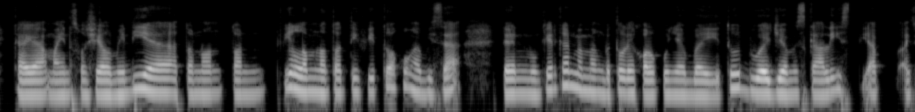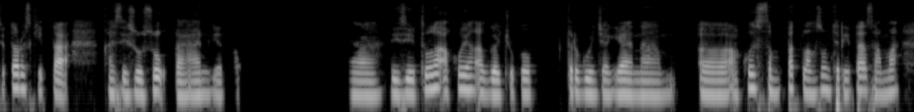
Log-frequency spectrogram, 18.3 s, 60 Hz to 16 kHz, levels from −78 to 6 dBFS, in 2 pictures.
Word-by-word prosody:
kayak 145 0 +5
main 140 0 0
sosial 145 +1 +2
media 160 0 +4
atau 155 - -3
nonton 150 +1 -4
film, 185 -5 +5
nonton 155 0 +1
TV, 160 -2 -5
itu 155 - -9
aku - - -9
enggak 160 -3 -1
bisa, 150 - -1 0.5
dan 155 0 +5
mungkin 150 +5 0
kan 230 0 +3
memang 175 -5 0
betul 155 +2 +1
ya 155 - 0
kalau 145 0 +3
punya 150 0 0
bayi 140 -1 +1
itu 200 - 0
2 165 -4 +7
jam 150 -1 +6
sekali 150 +3 -1
setiap, - - -5 0.2
eee, - - -4
itu - - -11
tuh 200 - +4
harus 195 - -3
kita - - -1 0.5
kasih 145 -2 -3
susu 150 +2 +1 0.2
kan, 140 0 -1
gitu. 140 0 -10 1.1
Nah, 140 -1 -3
di 155 - -1
situlah 185 +7 +2
aku 190 -2 0
yang 185 - -2
agak 150 -1 +1
cukup 150 0 -4 0.2
terguncangnya, 150 -2 -1
nah, 140 +1 -5 0.2
eee, 145 -1 +1
aku 195 +7 -1
sempat 180 +1 -4
langsung 160 +3 -2
cerita 165 +3 -1
sama 160 +3 -4
150 Hz, 165 wpm, -24 LUFS, 145-165 Hz, 1.1 s, 2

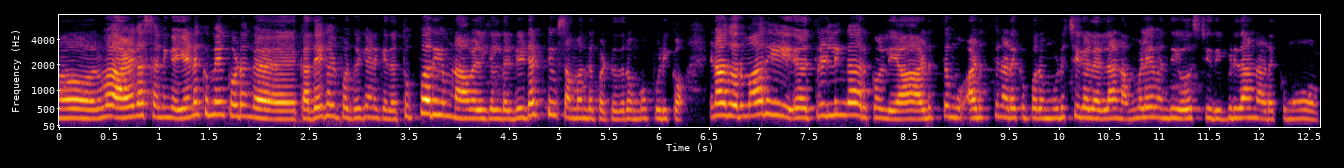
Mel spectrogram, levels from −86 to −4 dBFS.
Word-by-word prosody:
ஓ, 245 - 0 0.3
ரொம்ப 285 +4 0
அழகா 280 +4 +5
சொன்னீங்க. 270 -3 -4
எனக்குமே 335 +3 0
கூடங்க 300 -3 -1 0.5
கதைகள் 275 +5 +1
பொறுத்தவரைக்கும் 260 +1 -5
எனக்கு 245 -2 -7
இந்த 220 0 -4
துப்பறியும் 330 +2 +5
நாவல்கள், 240 -1 +1
இந்த 230 - -3
டிடக்டிவ் 330 +5 -2
சம்மந்தப்பட்டது 235 -3 -5
ரொம்ப 230 +2 -8
பிடிக்கும். 235 -1 -5 0.2
ஏன்னா, 320 +3 +7
அது 315 -2 +2
ஒருமாரி 330 +4 +2 0.4
த்ரில்லிங்கா 330 +1 0
இருக்கும் 255 -1 -6
இல்லையா? 220 -1 +1 0.2
அடுத்த 255 +4 -5 0.2
அடுத்து 255 +3 -6
நடக்கப் 255 -1 -4
போற 245 - -2
முடிச்சுகள 255 -1 -2
எல்லாம் 245 -1 -1
நம்மளே 255 +5 -3
வந்து 250 0 -4
யோசிச்சு, 245 +1 -3
இது 230 - -4
இப்பிடிதான் 255 +1 -2
நடக்குமோ! 225 +1 -8
255 Hz, 165 wpm, -21 LUFS, 240-295 Hz, 0.5 s, ஏன்னா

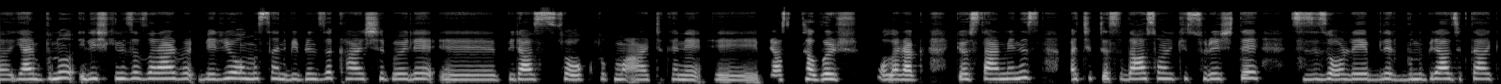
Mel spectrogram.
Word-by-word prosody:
yani, 240 -1 +1
bunu 280 +2 +1
ilişkinize 270 +1 0
zarar 270 0 +2
ve 260 - -5
veriyor 245 +4 -1
olması, 265 0 +6
hani, 245 -4 -2
birbirinize 245 +3 -3
karşı, 255 -1 -1
böyle, 250 +1 -2
eee, 220 -1 -4
biraz 235 0 +4
soğukluk 230 0 -4
mu 235 -1 -2
artık, 220 +2 -6
hani, 215 -3 -2
eee, 100 -2 -4
biraz 215 0 0
tavır 245 - +1 0.2
olarak 220 -1 0 0.3
göstermeniz 255 +5 +3 0.3
açıkçası 255 0 -2
daha 260 0 +4
sonraki 265 0 +1
süreçte 260 +3 +1 0.3
sizi 230 0 +3
zorlayabilir. 240 0 0
Bunu 235 +2 -4
birazcık 260 -1 0
daha 255 -1 +1
245 Hz, 125 wpm, -22 LUFS, 230-260 Hz, 0.3 s, olması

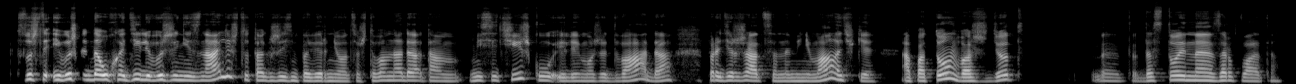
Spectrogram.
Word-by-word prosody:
Слушайте, 235 0 +1
и 210 0 +3
вы 235 +4 +6
же 245 - -3
когда 220 0 +5
уходили, 220 0 +4
вы 205 +2 +5
же 210 -1 0
не 195 -1 +2
знали, 190 - +4
что 350 -12 -6
так 185 -3 -2
жизнь 175 0 -3
повернётся, 160 -2 -2
что 155 +3 -7
вам 190 +1 -2
надо 185 -1 +1
там 160 -2 -6
месячишку 190 +4 -3
или, 160 0 -3
может, 160 -1 -6
2, 155 +3 0
да, 180 +3 -3 0.3
продержаться 175 -3 0
на 155 0 -5
минималочке, 155 0 -2 0.2
а 160 - -1
потом 205 - +2
вас 165 0 +3
ждёт, 185 +10 -3 0.7
да, 165 -1 -11
это 155 - -17
достойная 185 +3 +1
зарплата. 165 -3 -5
180 Hz, 155 wpm, -22 LUFS, 160-205 Hz, 0.7 s, вы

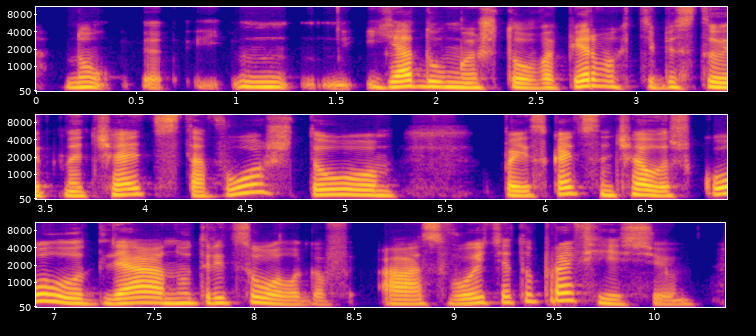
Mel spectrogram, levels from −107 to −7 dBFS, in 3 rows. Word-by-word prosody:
Ну, 190 0 -1
э, - - -7 0.2
и, - - -20
м, 195 -2 +1 0.4
я 200 +2 +4
думаю, 195 -5 +2
что, 170 0 -1
во-первых, 205 +5 +1
тебе 195 0 -5
стоит 185 -1 0
начать 200 +7 +1
с - - -1
того, 210 - 0
что 200 -7 0 0.5
поискать 180 +8 +2
сначала 190 -4 +2
школу 230 +1 +2
для 185 +5 +3
нутрициологов, 185 - -3
а, 160 -1 0
освоить 175 +5 -3
эту 220 +4 -4
профессию. 190 - -3
195 Hz, 135 wpm, -20 LUFS, 175-210 Hz, 0.5 s, я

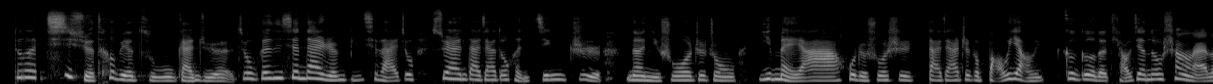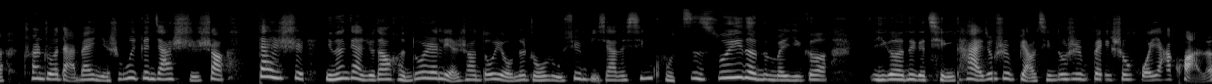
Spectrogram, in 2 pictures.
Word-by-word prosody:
对， 320 0 +2
气 385 +5 +5
血 200 - +2
特 310 - -4
别 215 -5 +4
足 175 -3 -3
感 165 0 0
觉， 160 -4 -2
就 270 0 -1
跟 280 +3 +2
现 300 0 +1
代 275 -2 +4
人 205 -2 +1
比 200 -1 -11
起 230 - -6
来， 170 -4 -2
就 230 +6 -3 0.2
虽 285 - -1
然 250 -2 +2
大 225 -3 0
家 210 0 -2
都 215 +1 -3
很 190 -7 -6
精 220 +4 -2
致， 195 -10 -2 0.2
那 205 -1 +2
你 180 -3 +1
说 195 +3 -1
这 210 +2 -3
种 180 -3 -3 0.2
医 235 +3 0
美 220 -10 +3
啊， 175 +2 +2
或 225 +5 -1
者 190 -3 -1
说 200 +3 -3
是 200 -2 -4
大 205 -2 -3
家 195 0 -3
这 215 +2 -4
个 195 - -3
保 190 +3 -3
养 180 -11 0 0.2
各 265 -1 0
个 225 -2 +2
的 180 -1 +1
条 165 -2 -5
件 230 +4 0
都 235 +1 0
上 240 -1 0
来 155 -3 0
了， 175 - -3 0.2
穿 275 -1 0
着 245 -2 +3
打 220 - -1
扮 220 +1 0
也 180 -1 -3
是 175 - -7
会 290 +4 +1
更 280 0 0
加 250 -1 +2
时 190 -7 -4
尚， 230 +4 +3 0.3
但 355 -5 +6
是， 285 -2 -1 0.2
你 225 - +4
能 265 +5 +5
感 275 -6 +2
觉 210 - +2
到 235 +2 +3
很 215 -4 -2
多 275 +3 -1
人 280 -1 +3
脸 220 - 0
上 215 +2 -3
都 235 +4 +1
有 195 -9 +1
那 205 +4 -1
种 195 -1 -1
鲁 175 -4 -1
迅 240 +6 -3
笔 - - -6
下 200 0 -2
的 195 - -5
辛 280 +8 -2
苦 210 -9 -5
自 275 -2 -2
摧 310 +6 +3
的 295 -4 +6
那 230 -2 -2
么 205 -2 0
一 190 -1 0
个 210 +1 -1 0.4
一 210 -1 0
个 225 0 +6
那 230 +1 +2
个 210 -1 +3
形 195 -2 0
态， 245 -1 +4
就 250 +5 -1
是 275 0 -1
表 165 -9 0
情 210 +5 -4
都 235 +3 0
是 245 0 -1
被 245 +2 0
生 225 +1 -2
活 190 -4 -2
压 210 +2 -2
垮 - - +3
的。 - - -4
215 Hz, 275 characters per minute, -33 LUFS, 190-250 Hz, 0.4 s, 但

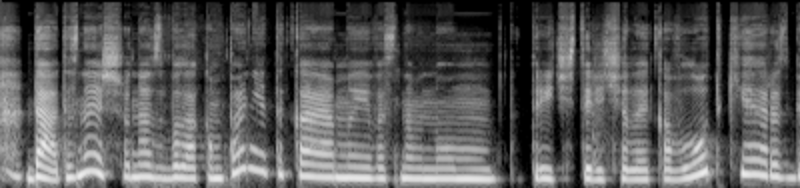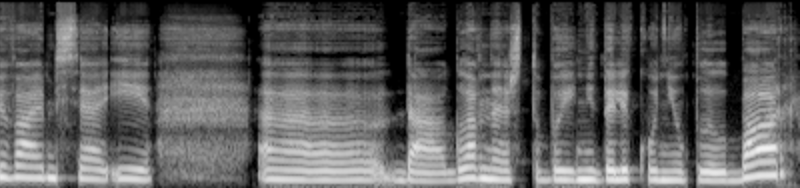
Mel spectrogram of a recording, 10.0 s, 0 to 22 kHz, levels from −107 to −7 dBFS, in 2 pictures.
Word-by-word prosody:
Да, 215 -2 +5
ты 235 - -1
знаешь, 320 -1 +1
у - - -2
нас 245 -2 +1
была 225 -1 0
компания 355 - -1
такая, 270 -6 -1
мы 230 -1 +3
в 220 - -4
основном 215 -2 0 0.2
3-4 215 -1 -3
человека 200 0 -4
в 205 - -5
лодке 310 +2 0
разбиваемся. 230 -3 0
И, 200 0 -2 0.6
а-а, 190 -2 -1
да, 175 -2 -2
главное, 210 0 +2
чтобы 190 0 -2
недалеко 195 +1 +2
не 185 0 +1
уплыл 175 -1 0
бар, 280 - +6
215 Hz, 150 wpm, -24 LUFS, 195-240 Hz, 0.6 s, бар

